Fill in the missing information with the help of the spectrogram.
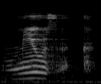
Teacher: The correct way to say it is music. And the stress is on the first syllable.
